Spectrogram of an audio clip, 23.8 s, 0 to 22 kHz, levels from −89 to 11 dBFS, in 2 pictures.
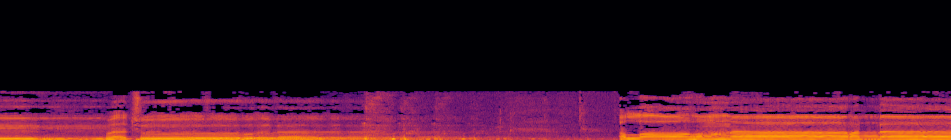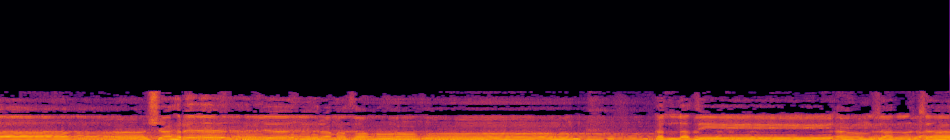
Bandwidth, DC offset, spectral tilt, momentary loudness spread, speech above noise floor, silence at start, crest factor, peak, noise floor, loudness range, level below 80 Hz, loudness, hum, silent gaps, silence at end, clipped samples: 8 kHz; under 0.1%; -6 dB/octave; 9 LU; 23 dB; 0 s; 12 dB; -2 dBFS; -35 dBFS; 7 LU; -50 dBFS; -13 LUFS; none; none; 0 s; under 0.1%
